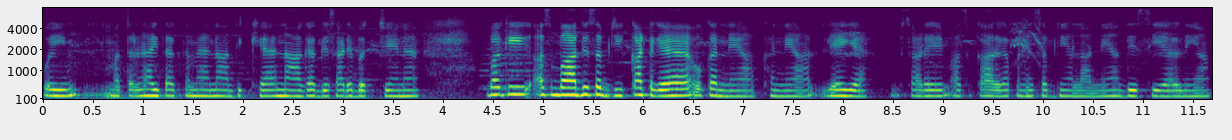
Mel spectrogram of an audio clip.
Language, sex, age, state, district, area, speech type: Dogri, female, 30-45, Jammu and Kashmir, Samba, urban, spontaneous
